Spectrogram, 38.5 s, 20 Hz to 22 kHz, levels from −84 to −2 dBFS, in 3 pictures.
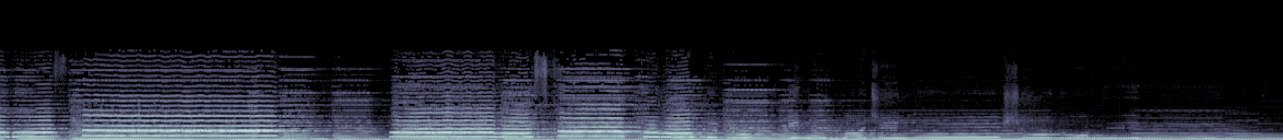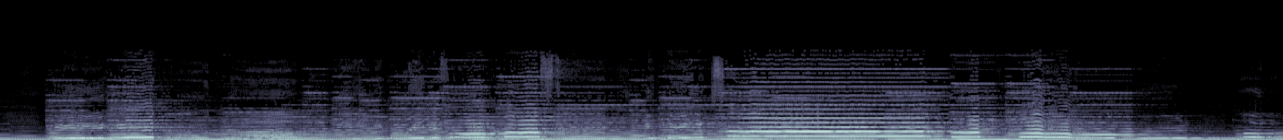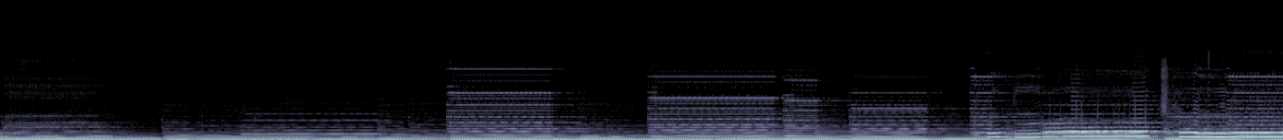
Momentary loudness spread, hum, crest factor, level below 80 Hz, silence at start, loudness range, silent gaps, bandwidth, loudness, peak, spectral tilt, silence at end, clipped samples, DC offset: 16 LU; none; 16 dB; -40 dBFS; 0 s; 14 LU; none; 14 kHz; -23 LUFS; -8 dBFS; -5.5 dB/octave; 0 s; under 0.1%; under 0.1%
